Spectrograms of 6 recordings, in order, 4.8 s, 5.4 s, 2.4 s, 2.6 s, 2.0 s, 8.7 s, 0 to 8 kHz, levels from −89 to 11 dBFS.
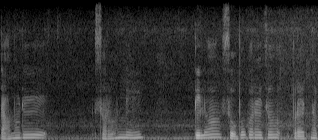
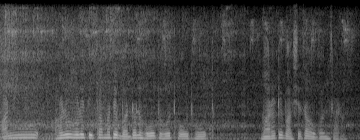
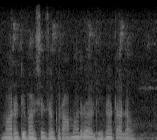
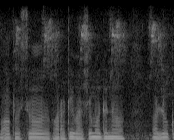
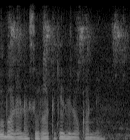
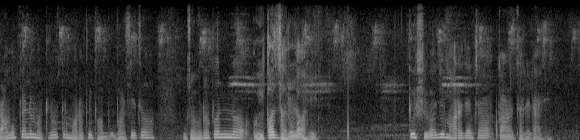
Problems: constant background noise, background conversations at intervals, low volume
